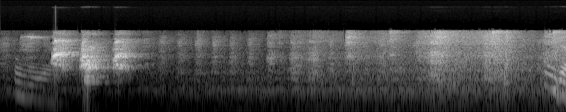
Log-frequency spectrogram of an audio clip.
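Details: Terrier mother with her one-day-old puppies, a family awaiting rescue: a few loud, harmonic dog barks cluster in the first second and a half, then softer rapid repeated yips follow, with a woman talking gently over them.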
